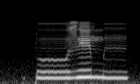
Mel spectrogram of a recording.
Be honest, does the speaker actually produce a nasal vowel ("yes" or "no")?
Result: yes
